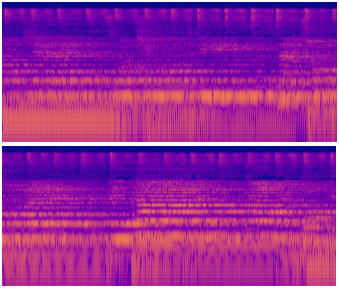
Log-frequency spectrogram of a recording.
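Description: Female voices singing a Polish Christmas carol (kolęda) into microphones, with acoustic and electric guitar accompaniment. Long held notes, with the chord and bass note changing every second or two.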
